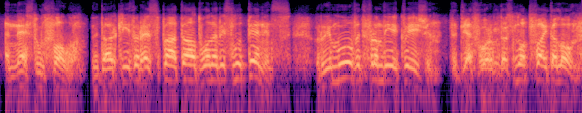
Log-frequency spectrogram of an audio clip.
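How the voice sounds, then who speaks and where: A battle-hardened Russian commander issues clipped, formal mission orders over a muffled radio. His voice is fairly high for a man, with a heavy gravelly rasp and a Russian accent. He sounds stern and commanding, like a military handler in a video game. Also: full character voice. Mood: grave, instructive.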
